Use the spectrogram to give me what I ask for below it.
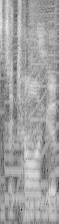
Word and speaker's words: Tatanga: Or Tatanga, however I think it's Tatanga because it's supposed to be Japanese. I think the A's are pronounced as an ah sound.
